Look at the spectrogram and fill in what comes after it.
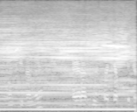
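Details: Whirlpool top-load washing machine with a non-original replacement run capacitor fitted: motor gives a loud, steady low hum and runs noisy; only the capacitor is at fault, and fitting the correct one resolves the noise.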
